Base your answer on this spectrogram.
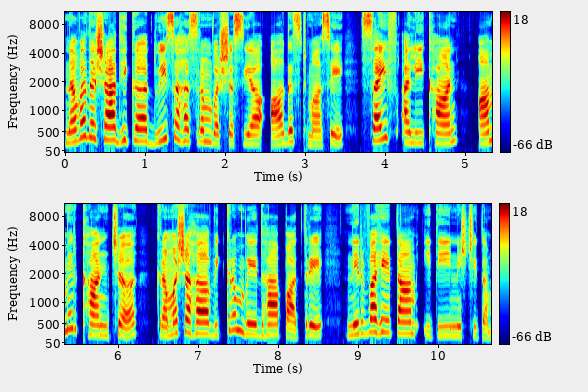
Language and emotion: Sanskrit, neutral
